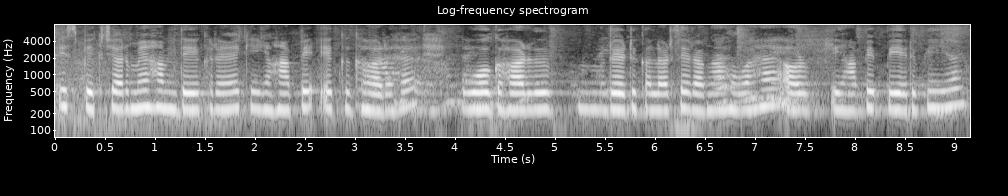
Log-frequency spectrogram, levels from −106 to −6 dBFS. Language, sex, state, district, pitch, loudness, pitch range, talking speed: Hindi, female, Bihar, West Champaran, 240 Hz, -18 LUFS, 235-250 Hz, 175 wpm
